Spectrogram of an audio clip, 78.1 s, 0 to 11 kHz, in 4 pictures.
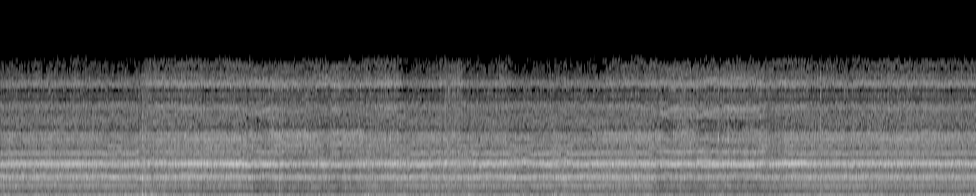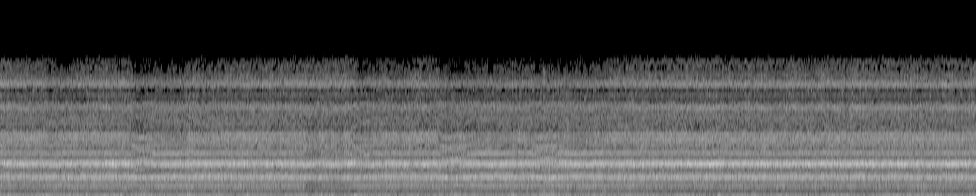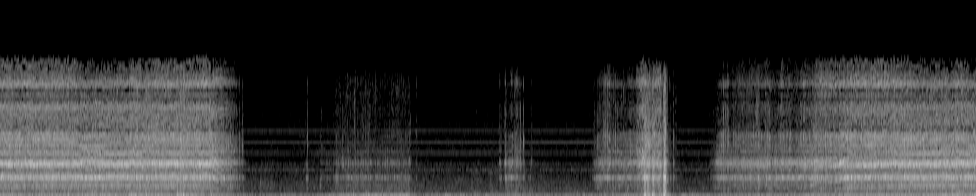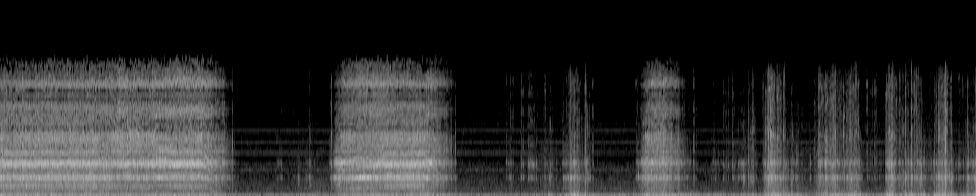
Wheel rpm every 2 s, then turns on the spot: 160, 160, 160, 160, 160, 160, 160, 160, 160, 160, 160, 160, 160, 160, 160, 160, 160, 160, 160, 160, 160, 120, 0, 10, 0, 10, 10, 80, 150, 160, 160, 80, 30, 100, 0, 30, 10, 20, 20.
46-48 74-78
